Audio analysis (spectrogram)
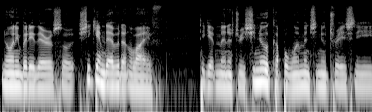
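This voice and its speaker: A man with a plain, everyday voice talks at a moderate pace and a fairly high pitch on a very clean recording with a silent background. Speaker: church member sharing testimony. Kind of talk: testimony.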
